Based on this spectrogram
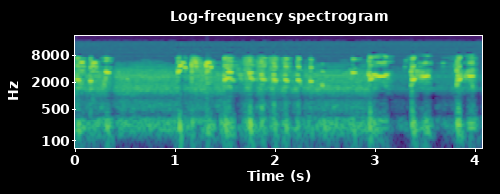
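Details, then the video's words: Greeting calls from a wild bald eagle pair at their Southwest Florida nest, recorded by a nest cam as the male arrives beside the waiting female. A rapid chattering series of high, thin piping chirps, with a constant low hum behind. "greetings - SW Florida Bald Eagles"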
